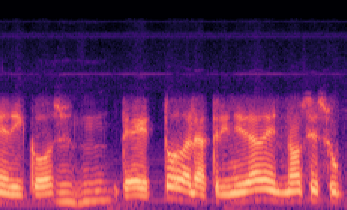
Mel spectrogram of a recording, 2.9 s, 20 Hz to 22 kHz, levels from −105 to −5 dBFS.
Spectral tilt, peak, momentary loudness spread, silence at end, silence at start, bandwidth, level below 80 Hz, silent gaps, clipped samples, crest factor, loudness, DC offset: -7.5 dB/octave; -6 dBFS; 9 LU; 0.05 s; 0 s; 6.4 kHz; -64 dBFS; none; under 0.1%; 14 dB; -21 LUFS; under 0.1%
